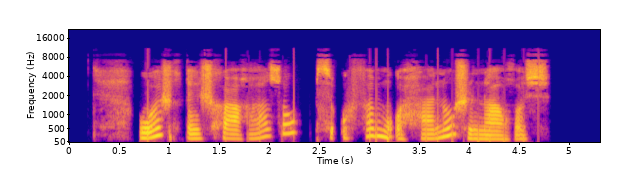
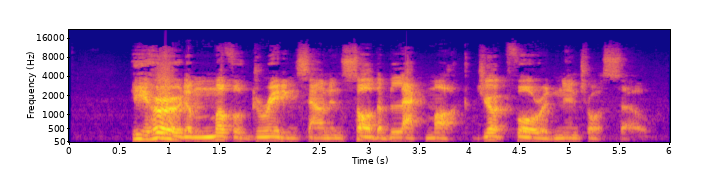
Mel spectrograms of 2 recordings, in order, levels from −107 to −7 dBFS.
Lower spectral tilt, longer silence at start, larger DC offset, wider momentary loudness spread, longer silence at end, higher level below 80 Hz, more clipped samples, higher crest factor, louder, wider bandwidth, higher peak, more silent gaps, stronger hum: about the same, -4 dB/octave vs -4 dB/octave; second, 0.25 s vs 0.65 s; neither; second, 7 LU vs 18 LU; first, 0.5 s vs 0.25 s; first, -48 dBFS vs -60 dBFS; neither; about the same, 18 dB vs 18 dB; about the same, -16 LUFS vs -17 LUFS; second, 11 kHz vs 13 kHz; about the same, 0 dBFS vs 0 dBFS; first, 0.65-0.70 s, 2.33-2.47 s vs none; neither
